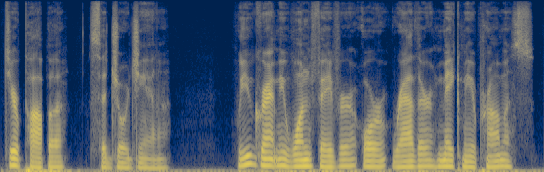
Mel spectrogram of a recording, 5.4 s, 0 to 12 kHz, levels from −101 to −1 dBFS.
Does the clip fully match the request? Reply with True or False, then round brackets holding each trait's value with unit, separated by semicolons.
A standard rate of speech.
True (175 wpm)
